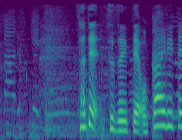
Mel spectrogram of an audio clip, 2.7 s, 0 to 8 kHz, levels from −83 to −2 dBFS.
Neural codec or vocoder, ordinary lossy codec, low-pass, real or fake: none; none; 7.2 kHz; real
